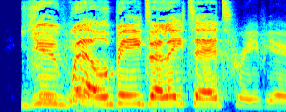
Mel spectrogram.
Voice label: UK female You will be deleted Enthusiastic; beanstalk audio

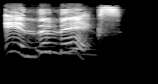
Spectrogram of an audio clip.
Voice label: UK female In the mix Enthusiastic; beanstalk audio

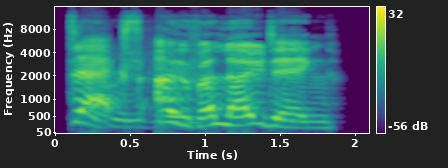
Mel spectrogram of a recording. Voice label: UK female Enthusiastic; Decks overloading

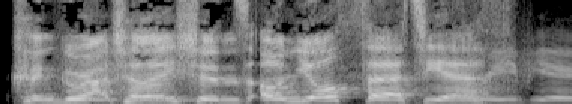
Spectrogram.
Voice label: UK female; Congratulations on your 30th

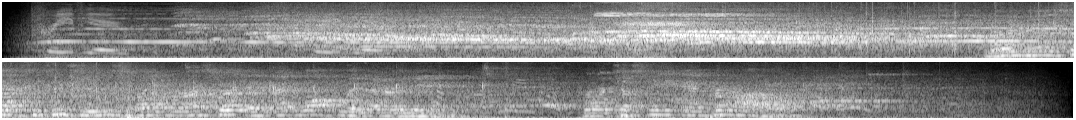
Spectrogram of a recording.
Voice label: Basketball Announcer Speaking with Crowd Cheering; lynne publishing

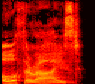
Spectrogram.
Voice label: "Authorized", UK female; beanstalk audio

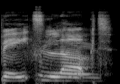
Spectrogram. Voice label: UK female, Beats locked; beanstalk audio

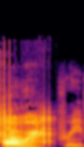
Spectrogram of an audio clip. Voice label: Robot voice "forward"; lynne publishing

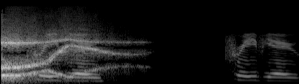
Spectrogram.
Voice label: robot voice "oh yeah"

